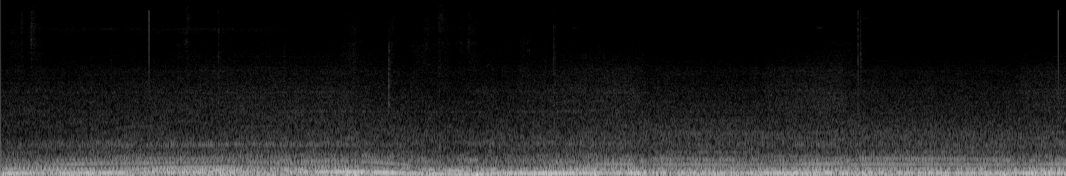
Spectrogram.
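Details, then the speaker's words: VW-group car idling with a low droning whir that shifts as the clutch is pressed; worn, disintegrating clutch release bearing, source of plastic particles found in the gearbox bell housing. "Und das ganze Lager, das macht auch ordentliche Geräusche. Also das hat sich mehr oder weniger schon zersetzt."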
